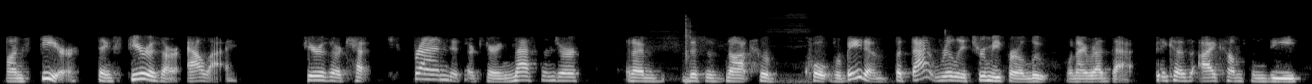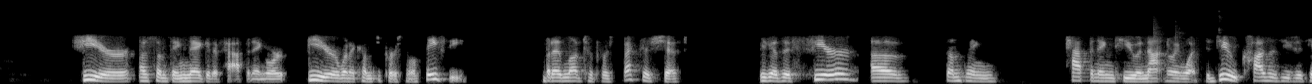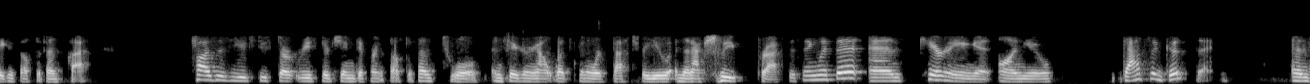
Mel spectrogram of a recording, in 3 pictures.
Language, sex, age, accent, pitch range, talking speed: English, female, 30-49, American, 140-175 Hz, 175 wpm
